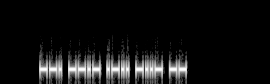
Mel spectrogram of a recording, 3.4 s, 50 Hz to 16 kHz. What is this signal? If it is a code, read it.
Morse code, heard as a keyed tone, about 41 wpm, 700 Hz. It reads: GQLXM
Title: Code Groups - 5 Letters - 40wpm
